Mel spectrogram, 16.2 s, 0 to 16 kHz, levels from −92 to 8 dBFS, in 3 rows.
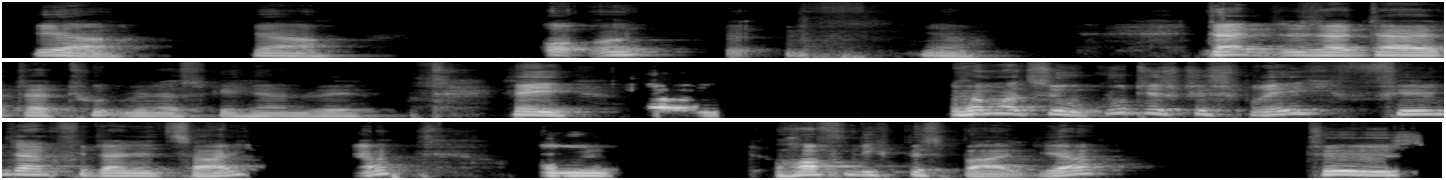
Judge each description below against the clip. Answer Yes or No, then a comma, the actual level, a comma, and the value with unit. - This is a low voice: No, medium, 145 Hz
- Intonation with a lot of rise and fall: Yes, wide, 5.8 semitones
